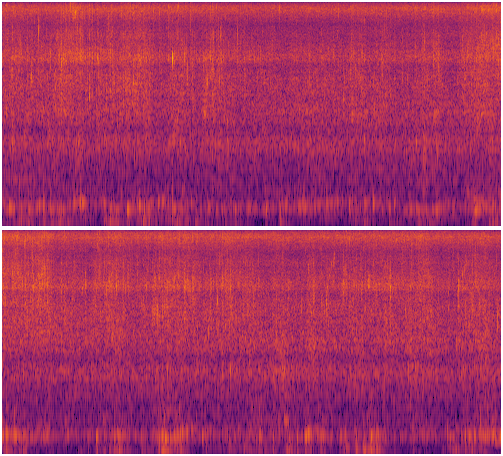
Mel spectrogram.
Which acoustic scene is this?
restroom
